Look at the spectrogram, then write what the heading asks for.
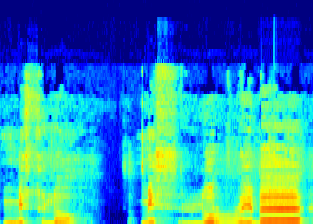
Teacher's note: را زیر کی وجہ سے باریک پڑھا جائے گا۔ با کو ایک الف کی مقدار کے برابر کھینچ کر وقف کیا جائے گا، اور ملانے کی صورت میں بھی ایک الف کے برابر کھینچ کر پڑھا جائے گا۔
